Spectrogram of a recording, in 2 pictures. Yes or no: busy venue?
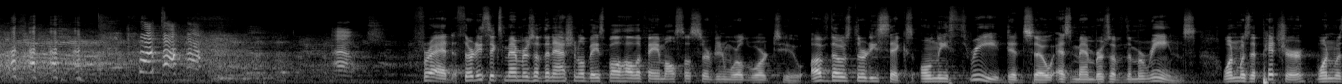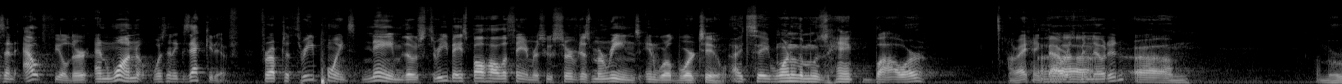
yes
